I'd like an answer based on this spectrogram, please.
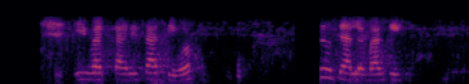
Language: Gujarati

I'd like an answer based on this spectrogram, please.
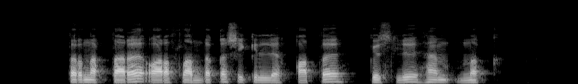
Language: Bashkir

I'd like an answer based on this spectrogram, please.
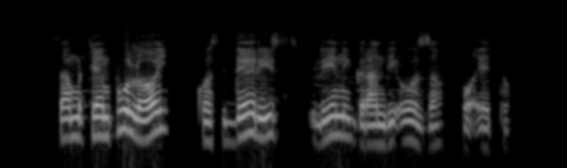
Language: Esperanto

